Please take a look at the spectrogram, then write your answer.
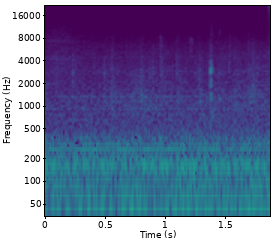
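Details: Nissan Titan V8 with a complaint of multiple misfires, idling while warming up: deep rumble that stumbles and wavers. Scan shows it running rich, with the mass airflow reading too much air; the cause is not confirmed.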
